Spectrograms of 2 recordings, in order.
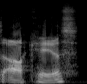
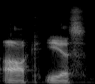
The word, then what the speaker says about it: Arceus: Yeah, so the three most popular ones, well, everybody used to think it was Arceus with a soft C. Uh-huh. And then I think in Revolution, it pronounced it as Arceus. Yeah. But I think the official pronunciation is Arceus. Arceus.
